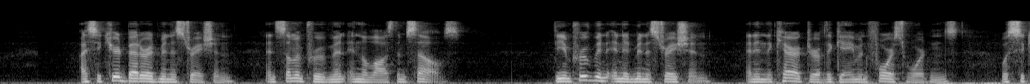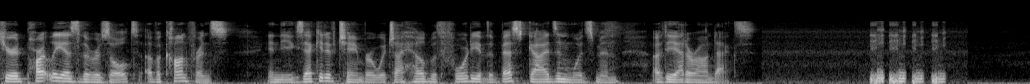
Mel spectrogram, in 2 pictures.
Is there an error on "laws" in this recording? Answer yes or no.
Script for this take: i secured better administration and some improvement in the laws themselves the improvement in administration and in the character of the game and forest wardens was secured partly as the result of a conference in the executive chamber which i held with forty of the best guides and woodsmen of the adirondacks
no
